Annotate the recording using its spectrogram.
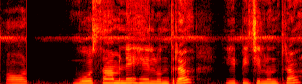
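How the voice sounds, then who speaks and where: Her tone dark and mellow, a woman with a Garhwali accent speaks at a high pitch with fairly even intonation. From Uttarakhand, Garhwal. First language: Garhwali (speaking Hindi). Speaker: travel vlogger. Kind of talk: vlog narration.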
